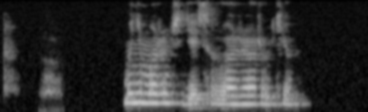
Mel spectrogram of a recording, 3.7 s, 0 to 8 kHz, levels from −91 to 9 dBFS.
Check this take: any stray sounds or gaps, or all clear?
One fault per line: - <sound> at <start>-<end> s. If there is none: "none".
- bark at 0.4-0.7 s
